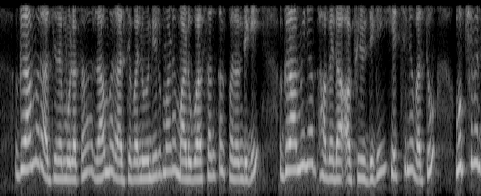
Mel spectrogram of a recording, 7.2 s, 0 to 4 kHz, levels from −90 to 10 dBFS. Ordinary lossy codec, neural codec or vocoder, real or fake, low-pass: none; codec, 16 kHz, 8 kbps, FunCodec, trained on Chinese and English, 25 frames a second; fake; 3.6 kHz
